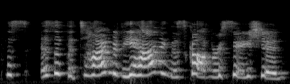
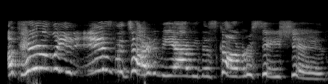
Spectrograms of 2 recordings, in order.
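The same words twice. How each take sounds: First: Said in the usual way. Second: High, exasperated stress on "is"; emphatic contradiction. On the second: Real, not acted. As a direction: hit "is" hard to contradict the line. Contradicts the line just read.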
